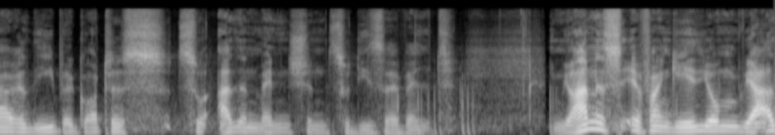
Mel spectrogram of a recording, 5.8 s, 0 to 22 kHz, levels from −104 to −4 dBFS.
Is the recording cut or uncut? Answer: cut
